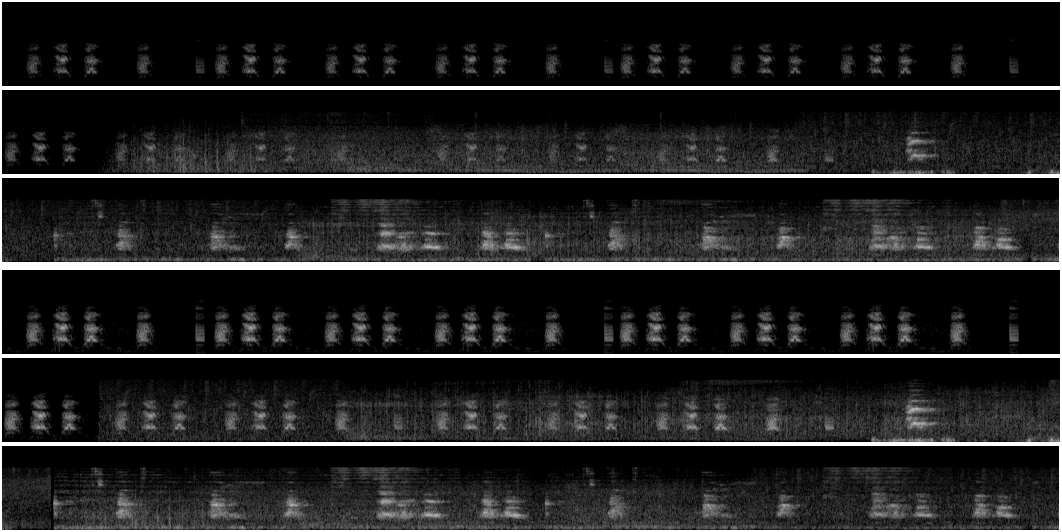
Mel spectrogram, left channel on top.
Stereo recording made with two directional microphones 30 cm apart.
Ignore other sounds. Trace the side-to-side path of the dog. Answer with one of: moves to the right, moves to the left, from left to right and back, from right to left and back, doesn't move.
moves to the left.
